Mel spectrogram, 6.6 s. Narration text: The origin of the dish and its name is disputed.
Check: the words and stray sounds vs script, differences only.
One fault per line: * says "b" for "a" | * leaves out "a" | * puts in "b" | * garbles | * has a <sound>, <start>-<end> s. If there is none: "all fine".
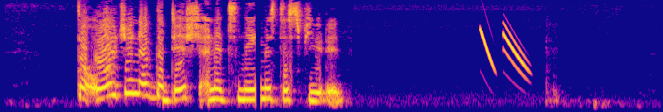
* has a dropout, 2.5-2.6 s
* has a chirp, 4.8-5.3 s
